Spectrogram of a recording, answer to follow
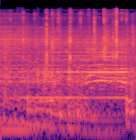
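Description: A live rock band's last note ringing out at the end of a song: one held tone that stops just before the end, with scattered claps from the audience starting up.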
